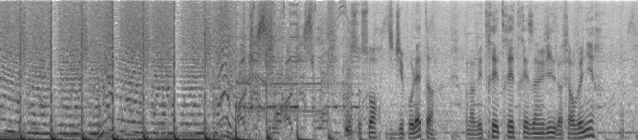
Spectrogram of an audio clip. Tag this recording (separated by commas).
Music, Speech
